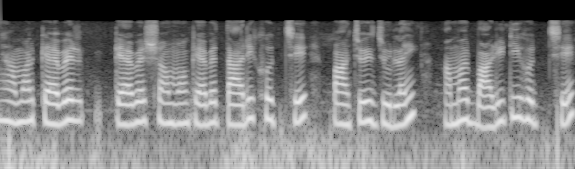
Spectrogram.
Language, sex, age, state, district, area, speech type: Bengali, female, 30-45, West Bengal, Purba Medinipur, rural, spontaneous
